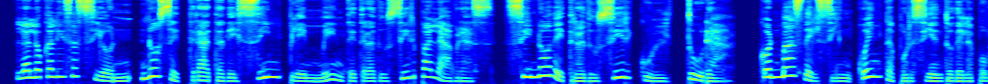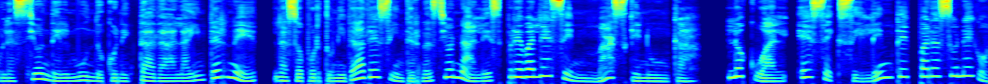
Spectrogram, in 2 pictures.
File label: spanish F LATAM, telephony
